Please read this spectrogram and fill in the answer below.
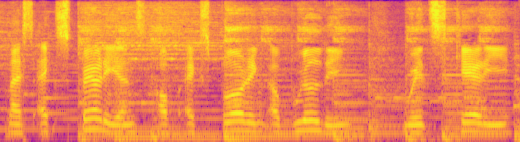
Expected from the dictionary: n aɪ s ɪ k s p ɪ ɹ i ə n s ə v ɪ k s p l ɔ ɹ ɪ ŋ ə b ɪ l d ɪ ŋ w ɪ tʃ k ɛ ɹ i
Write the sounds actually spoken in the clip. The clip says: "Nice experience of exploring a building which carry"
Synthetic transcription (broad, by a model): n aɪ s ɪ k s p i ɹ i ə n s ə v ɪ k s p l ɔ ɹ ɪ ŋ ə b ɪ l d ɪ ŋ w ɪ s k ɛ ɹ i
